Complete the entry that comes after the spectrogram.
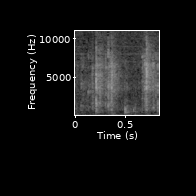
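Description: Several quiet clicks of fingers typing on a computer keyboard, a few scattered keystrokes in under a second with no talking.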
